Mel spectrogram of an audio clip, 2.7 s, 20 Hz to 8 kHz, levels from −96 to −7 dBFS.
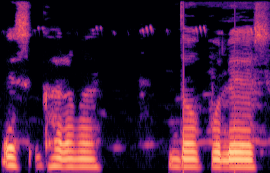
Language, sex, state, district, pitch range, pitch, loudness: Hindi, male, Chhattisgarh, Raigarh, 130-185 Hz, 135 Hz, -19 LUFS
